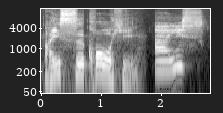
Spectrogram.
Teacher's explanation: it's going to result in a low high low pitch accent pattern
